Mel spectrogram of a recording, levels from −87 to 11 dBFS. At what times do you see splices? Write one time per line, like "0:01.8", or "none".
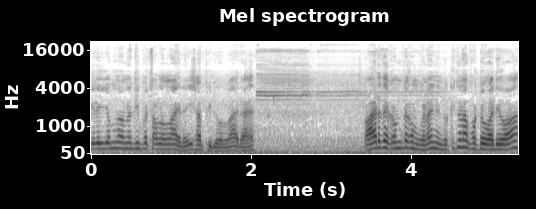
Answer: none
